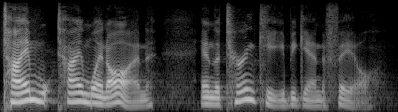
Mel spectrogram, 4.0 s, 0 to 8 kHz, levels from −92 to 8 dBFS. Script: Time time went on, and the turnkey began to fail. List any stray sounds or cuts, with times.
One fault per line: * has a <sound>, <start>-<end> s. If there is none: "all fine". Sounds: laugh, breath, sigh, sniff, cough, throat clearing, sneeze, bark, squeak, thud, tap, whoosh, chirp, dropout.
all fine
